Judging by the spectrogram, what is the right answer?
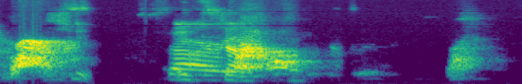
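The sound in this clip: A dog barks during a FaceTime call, giving a few short, yelping, high-pitched barks with brief silences between.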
